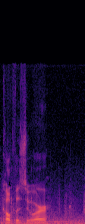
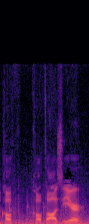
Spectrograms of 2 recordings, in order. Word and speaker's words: Kolthazur: I pronounce the name Kolthazur. It's just how I pronounce it. Some people call it Cult Aussier, which is kind of a weird way I've heard people be like.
